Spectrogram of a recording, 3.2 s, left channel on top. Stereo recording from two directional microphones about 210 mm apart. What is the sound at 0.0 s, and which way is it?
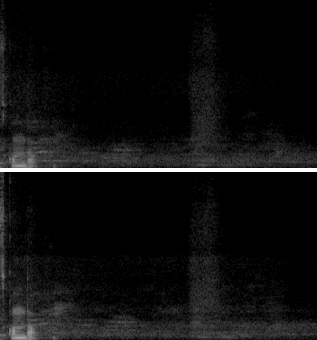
Speech, 35° right (ahead or behind).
